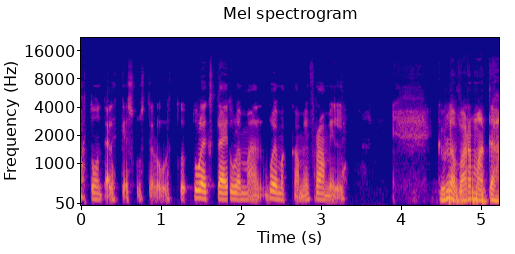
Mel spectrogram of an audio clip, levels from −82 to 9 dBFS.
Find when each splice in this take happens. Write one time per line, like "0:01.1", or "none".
0:01.8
